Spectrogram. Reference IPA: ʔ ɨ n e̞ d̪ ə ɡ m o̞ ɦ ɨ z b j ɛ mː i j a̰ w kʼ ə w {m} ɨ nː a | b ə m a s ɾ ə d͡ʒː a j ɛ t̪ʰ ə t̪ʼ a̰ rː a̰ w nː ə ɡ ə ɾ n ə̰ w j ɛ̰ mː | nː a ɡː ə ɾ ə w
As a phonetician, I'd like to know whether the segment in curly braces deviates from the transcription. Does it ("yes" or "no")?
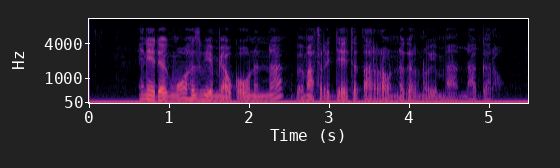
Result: yes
